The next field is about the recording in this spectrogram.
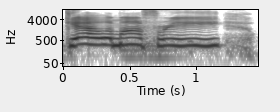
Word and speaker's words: gallimaufry: Let's never forget gallimaufry, which I pronounced wrong until nobody, James Hyder, corrected me.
